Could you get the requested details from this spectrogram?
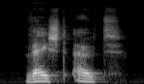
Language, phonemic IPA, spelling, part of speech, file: Dutch, /ˈwɛist ˈœyt/, wijst uit, verb, Nl-wijst uit.ogg
- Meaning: inflection of uitwijzen: 1. second/third-person singular present indicative 2. plural imperative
